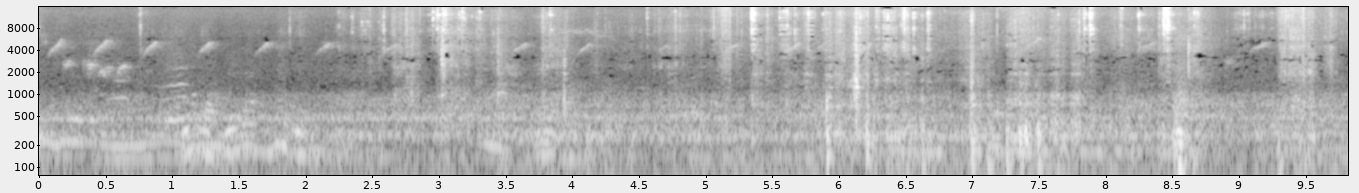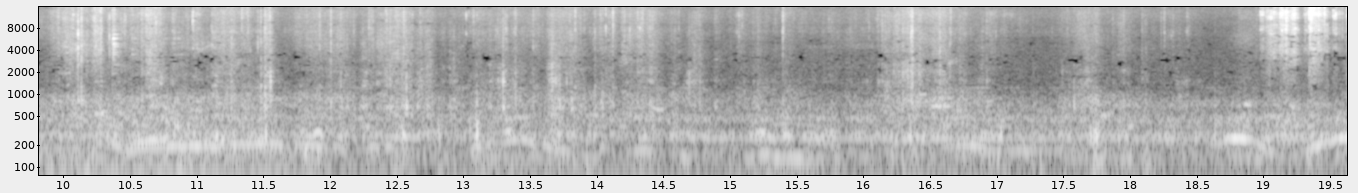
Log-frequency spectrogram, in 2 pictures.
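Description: Dry twigs and straw rustle as hands push them into a fire.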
